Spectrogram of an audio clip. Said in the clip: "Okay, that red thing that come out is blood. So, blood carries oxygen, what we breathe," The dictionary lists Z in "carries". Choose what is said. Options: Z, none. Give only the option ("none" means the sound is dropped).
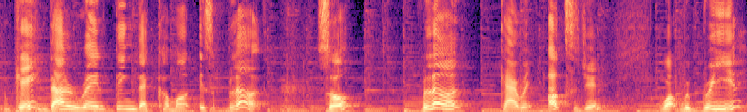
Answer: none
